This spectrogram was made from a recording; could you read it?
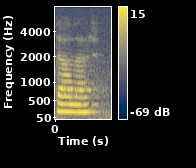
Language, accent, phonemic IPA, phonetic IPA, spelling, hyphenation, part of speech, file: Armenian, Eastern Armenian, /dɑˈlɑɾ/, [dɑlɑ́ɾ], դալար, դա‧լար, adjective / noun, Hy-դալար.ogg
- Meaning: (adjective) 1. green, verdant (of vegetation) 2. young (newly sprouted) 3. youthful, energetic, vigorous 4. flexible, pliable, supple; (noun) verdure, vegetation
